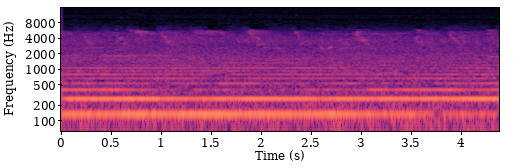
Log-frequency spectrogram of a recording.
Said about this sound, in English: Bihar says the foghorn would blast consistently, reliably, and in two tones whenever there was low visibility. These days, he still hears foghorns, but much less frequently and only in a one-tone pitch, like this.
